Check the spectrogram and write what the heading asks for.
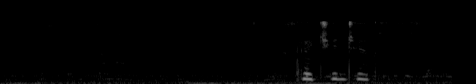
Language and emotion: Russian, neutral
